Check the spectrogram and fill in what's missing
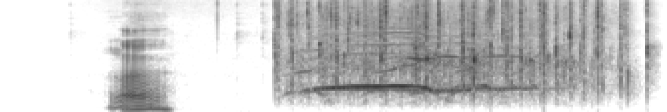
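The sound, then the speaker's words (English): An applause sound effect: a short voiced whoop rings out, then after a brief pause a burst of clapping and cheering swells for about two seconds, dense and loud, before thinning into a few scattered claps. “Okay, so this is the applause one.”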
